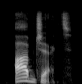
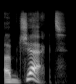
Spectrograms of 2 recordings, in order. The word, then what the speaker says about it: object: For the nouns, the stress is up front. Record, present, object. And for the verbs, it moves to the back. Record, present, object.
